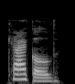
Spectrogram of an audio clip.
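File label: "cackled", British English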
